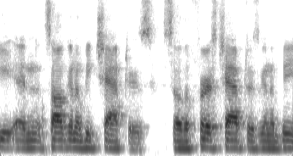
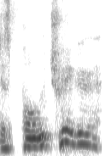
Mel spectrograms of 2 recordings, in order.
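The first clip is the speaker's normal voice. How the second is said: put-on demon voice, pitched up; 6 semitones higher, 6 dB quieter than usual. Describing a planned music video scene, a demon speaking: demon voice. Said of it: "the demon voice is like".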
